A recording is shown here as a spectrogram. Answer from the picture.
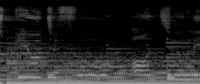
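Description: End-credits song: sustained low chords under a moving melody, with a singer's voice coming in right at the end.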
